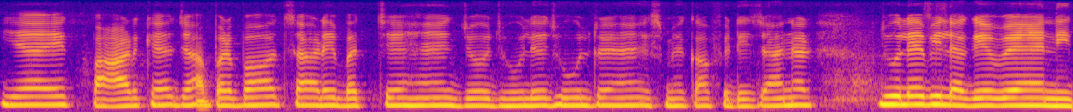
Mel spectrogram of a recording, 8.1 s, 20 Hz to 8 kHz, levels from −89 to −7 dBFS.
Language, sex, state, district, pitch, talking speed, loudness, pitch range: Hindi, female, Bihar, Araria, 200 Hz, 185 wpm, -16 LUFS, 195-210 Hz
